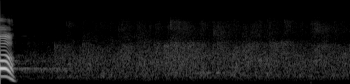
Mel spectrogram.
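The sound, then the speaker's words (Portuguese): An audience applauds Jesus loudly, a dense, steady wash of many hands clapping for several seconds, just after a short burst of voice at the very start. “Pode aplaudir Jesus bem alto!”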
